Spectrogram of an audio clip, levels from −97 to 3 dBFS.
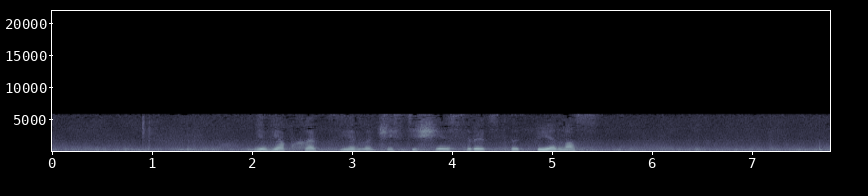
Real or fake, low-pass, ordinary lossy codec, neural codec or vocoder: fake; 7.2 kHz; MP3, 24 kbps; codec, 16 kHz, 0.5 kbps, FunCodec, trained on Chinese and English, 25 frames a second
